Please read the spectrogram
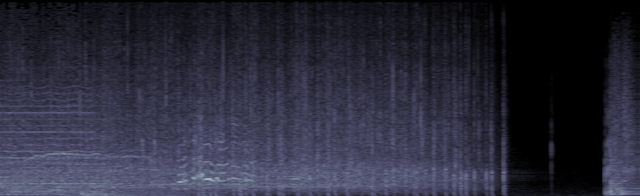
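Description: The stage-show music ends about a second in and applause follows, with a brief high cheer, dying away to silence near the end.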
